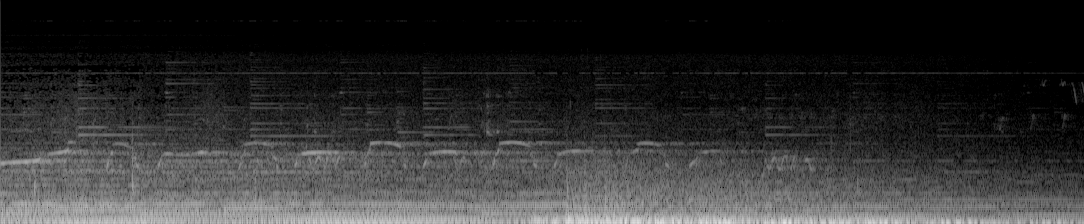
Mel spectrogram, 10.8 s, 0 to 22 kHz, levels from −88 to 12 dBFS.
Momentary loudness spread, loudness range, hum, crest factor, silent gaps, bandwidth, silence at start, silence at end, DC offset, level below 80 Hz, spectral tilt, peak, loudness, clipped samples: 14 LU; 5 LU; none; 14 dB; none; 3.7 kHz; 0 s; 0 s; under 0.1%; -20 dBFS; -9 dB/octave; -4 dBFS; -25 LUFS; under 0.1%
